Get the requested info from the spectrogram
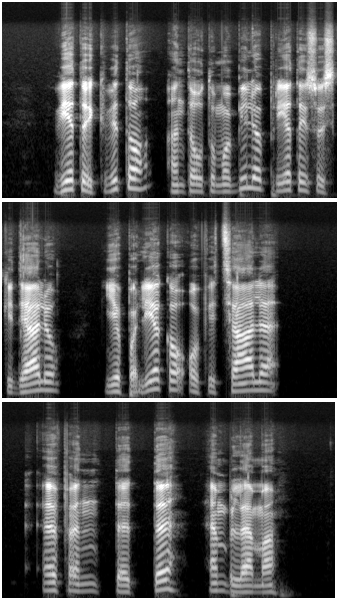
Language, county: Lithuanian, Telšiai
